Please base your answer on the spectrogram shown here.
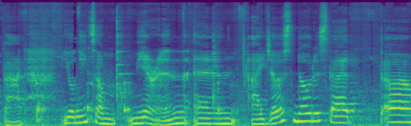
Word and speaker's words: mirin: You'll need some mirin, and I just noticed that the English spelling is missing.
